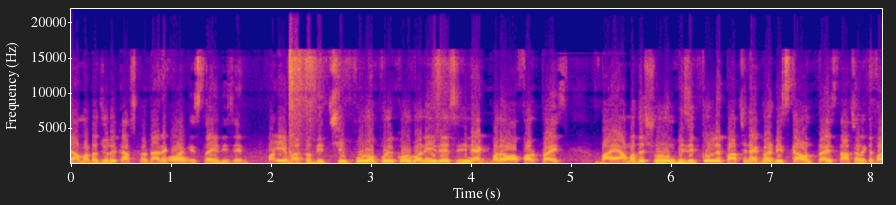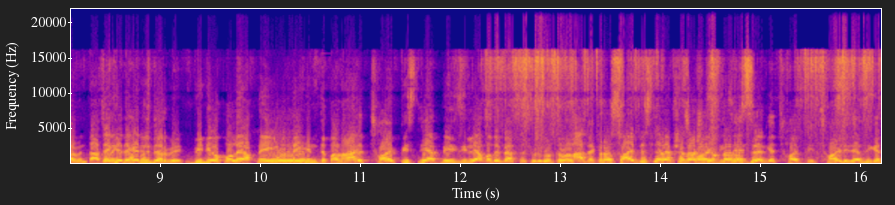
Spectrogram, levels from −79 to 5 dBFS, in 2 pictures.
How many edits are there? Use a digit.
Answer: 3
